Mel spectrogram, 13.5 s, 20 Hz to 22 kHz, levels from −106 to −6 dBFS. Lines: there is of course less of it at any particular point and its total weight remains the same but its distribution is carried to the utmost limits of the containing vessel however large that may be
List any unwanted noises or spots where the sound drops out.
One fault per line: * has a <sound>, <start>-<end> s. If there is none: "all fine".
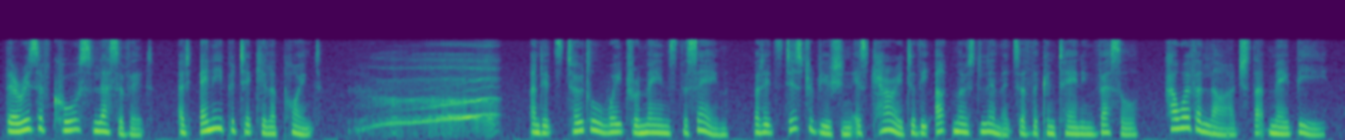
* has a breath, 3.5-5.0 s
